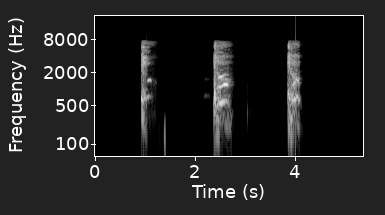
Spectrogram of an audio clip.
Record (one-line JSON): {"three_cough_length": "5.4 s", "three_cough_amplitude": 32062, "three_cough_signal_mean_std_ratio": 0.3, "survey_phase": "beta (2021-08-13 to 2022-03-07)", "age": "45-64", "gender": "Female", "wearing_mask": "No", "symptom_none": true, "smoker_status": "Never smoked", "respiratory_condition_asthma": false, "respiratory_condition_other": false, "recruitment_source": "REACT", "submission_delay": "1 day", "covid_test_result": "Negative", "covid_test_method": "RT-qPCR"}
